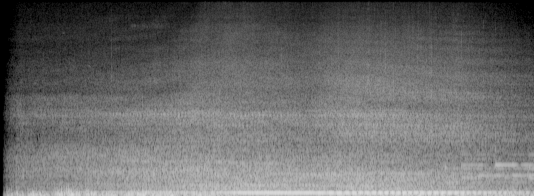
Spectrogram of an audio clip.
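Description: A station wagon driving past with a deep engine rumble that builds over the first few seconds, holds, then eases near the end as music comes in.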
